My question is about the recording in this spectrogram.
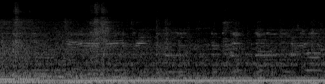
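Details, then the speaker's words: LG inverter linear compressor with two coils driven by a test simulator: steady low hum with firm tone near 180 Hz, even and unbroken; compressor running normally. "Ahí se escucha que trabaja."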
